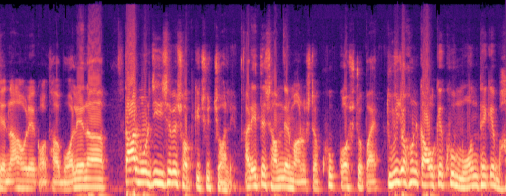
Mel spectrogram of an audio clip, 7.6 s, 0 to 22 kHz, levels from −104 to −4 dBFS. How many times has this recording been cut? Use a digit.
3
